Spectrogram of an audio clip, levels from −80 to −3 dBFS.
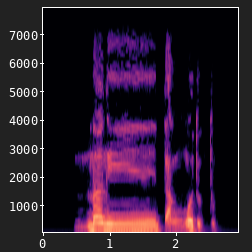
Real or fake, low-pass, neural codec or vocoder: real; 7.2 kHz; none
